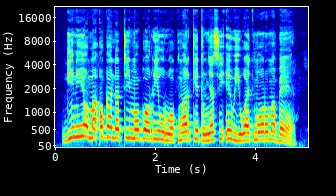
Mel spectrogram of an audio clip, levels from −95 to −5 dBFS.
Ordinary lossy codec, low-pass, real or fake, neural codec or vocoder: none; none; real; none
